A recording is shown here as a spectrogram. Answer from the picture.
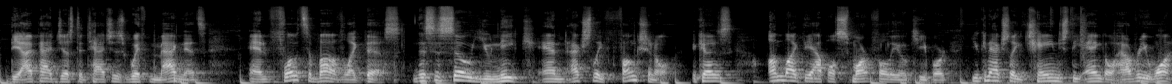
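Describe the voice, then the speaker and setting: A man talks with ordinary pitch variation. His voice has vocal fry. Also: moderate pace. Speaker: tech reviewer. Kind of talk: product review talk to camera. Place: home room.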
